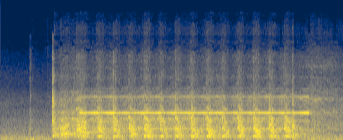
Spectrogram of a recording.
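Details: Toyota LPG forklift: steady starter cranking about three beats a second for two and a half seconds, never catches; no gas reaching injection rail due to a broken internal wire to the fuel solenoid valve.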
